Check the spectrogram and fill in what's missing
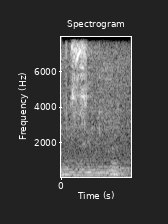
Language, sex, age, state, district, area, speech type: Sindhi, female, 60+, Delhi, South Delhi, urban, spontaneous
